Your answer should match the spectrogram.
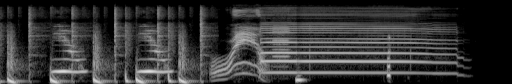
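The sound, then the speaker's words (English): A played sound clip of several cats meowing: several quick, choppy meows in a rapid run, then a rising-and-falling meow and a long, drawn-out yowl, all loud. “Play the cat party. Cat party.”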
